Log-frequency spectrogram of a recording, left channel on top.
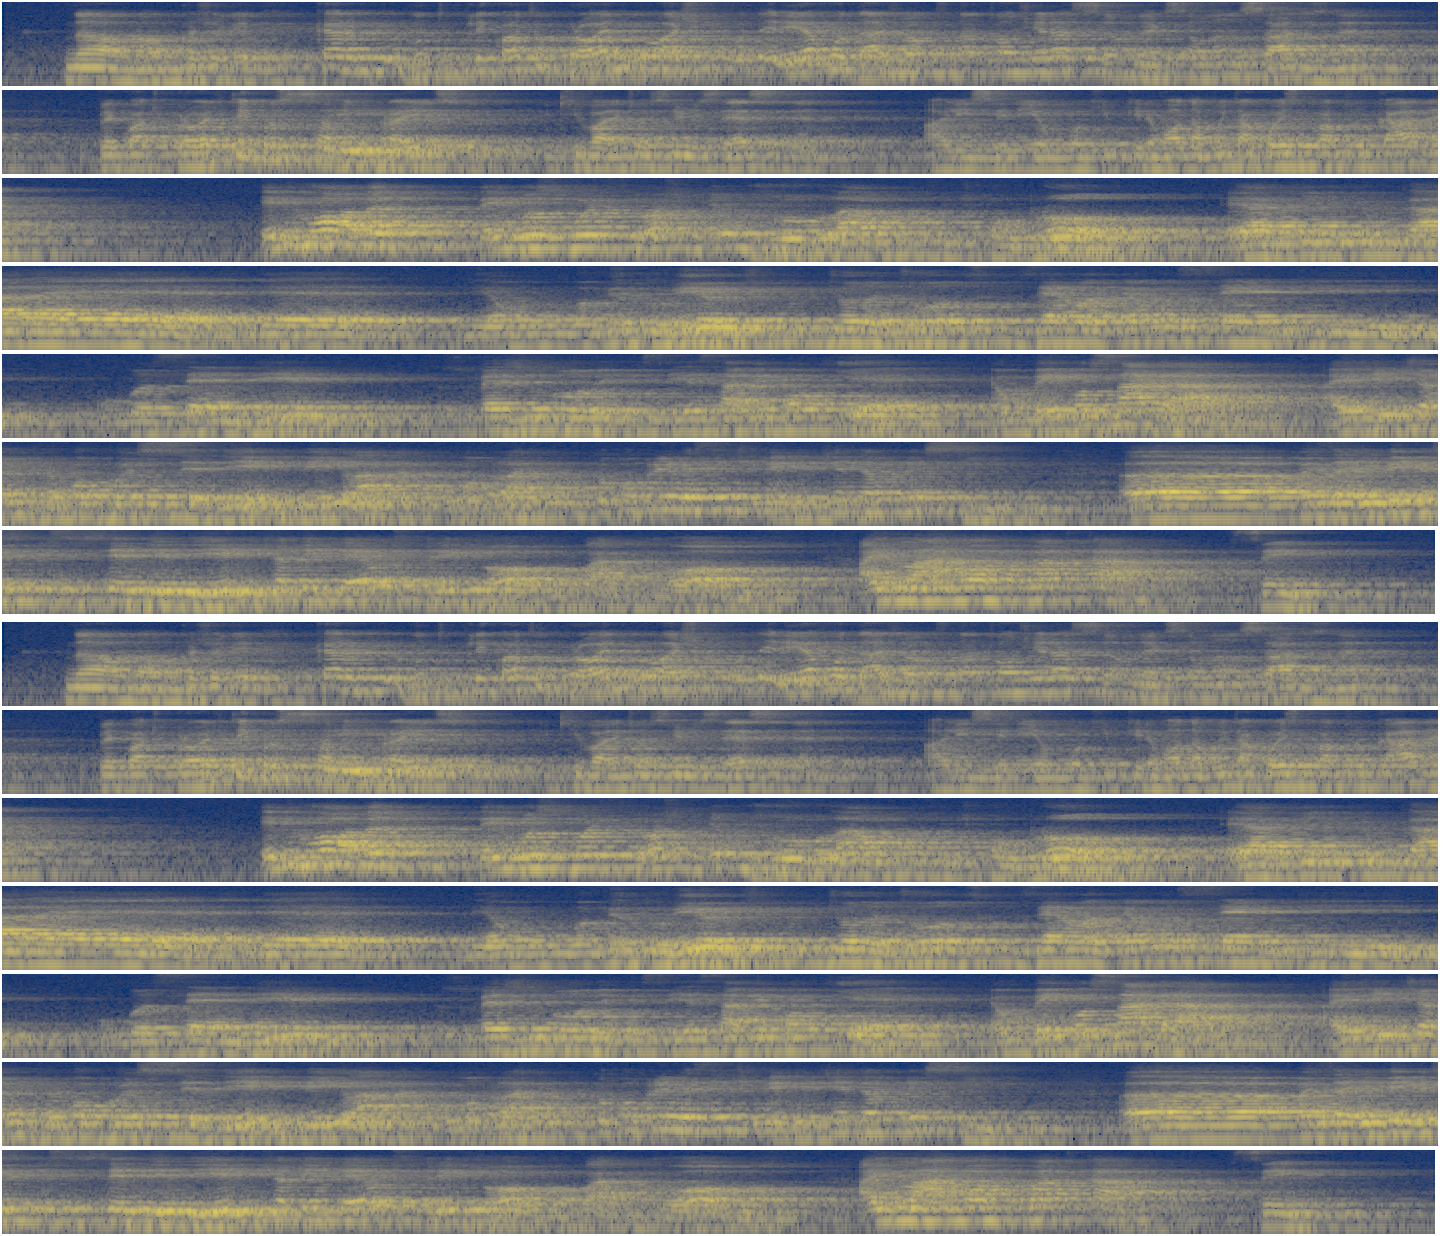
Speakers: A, on the left; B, on the right.
A: Não, não, nunca joguei. Cara, eu me pergunto, o Play 4 Pro, ele, eu acho que poderia rodar jogos da atual geração, né? Que são lançados, né? O Play 4 Pro,
B: Não
A: ele tem processamento
B: sei.
A: pra isso, equivalente ao Series S, né? Ali seria um pouquinho, porque ele roda muita coisa em 4K, né?
B: Ele roda. Tem umas coisas. Eu acho que tem um jogo lá, um que a gente comprou, é aquele que o cara é. Ele é. Ele é um aventureiro, tipo o Indiana Jones, que fizeram até uma série de. Uma série dele. Se eu soubesse
A: Uhum.
B: o nome aqui, você ia saber qual que é. É um bem consagrado. Aí a gente já, já comprou esse CD que veio lá na compra, lá que eu, que eu comprei ele recentemente, já tinha até o Play 5. Ah, mas aí veio esse, esse CD dele que já tem até os três jogos ou quatro jogos. Aí lá roda em 4K.
A: Sim.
